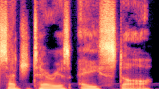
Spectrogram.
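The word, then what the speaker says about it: Sagittarius A*: It's called Sagittarius A, pronounced Sagittarius A star, and it has a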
